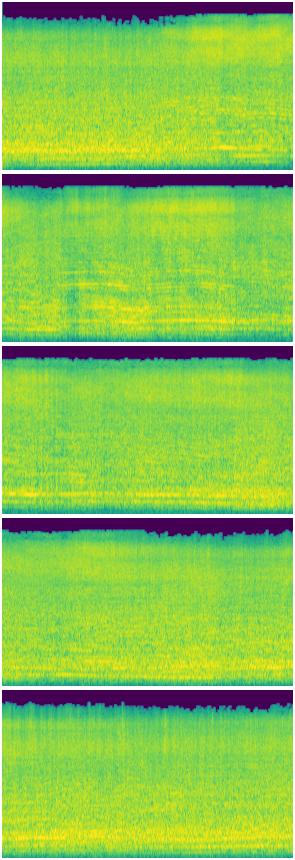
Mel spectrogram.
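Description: Race car engines rise and fall in pitch as the cars pass by.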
